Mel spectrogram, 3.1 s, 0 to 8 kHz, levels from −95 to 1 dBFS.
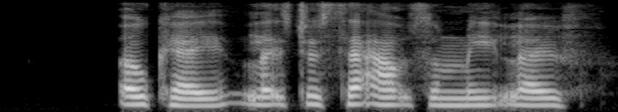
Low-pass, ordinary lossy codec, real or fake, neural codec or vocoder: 7.2 kHz; Opus, 64 kbps; real; none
